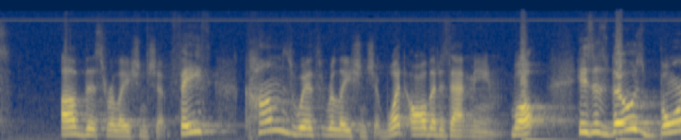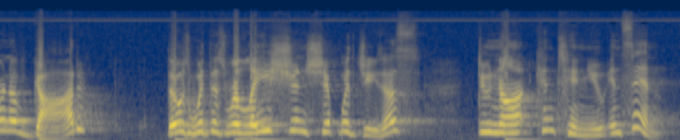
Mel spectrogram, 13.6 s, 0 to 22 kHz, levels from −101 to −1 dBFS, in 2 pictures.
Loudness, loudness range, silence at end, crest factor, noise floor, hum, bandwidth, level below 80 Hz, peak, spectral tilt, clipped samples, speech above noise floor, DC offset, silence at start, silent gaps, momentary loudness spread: -23 LUFS; 5 LU; 0.2 s; 16 dB; -61 dBFS; none; 12.5 kHz; -62 dBFS; -8 dBFS; -6.5 dB/octave; under 0.1%; 39 dB; under 0.1%; 0.6 s; none; 13 LU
